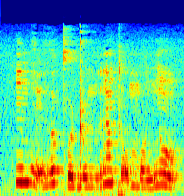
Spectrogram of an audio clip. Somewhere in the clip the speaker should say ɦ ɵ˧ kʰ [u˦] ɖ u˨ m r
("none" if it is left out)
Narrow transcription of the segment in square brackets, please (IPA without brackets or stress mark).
u˨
